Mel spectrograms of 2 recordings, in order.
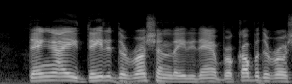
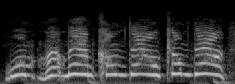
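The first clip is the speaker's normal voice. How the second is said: high, slow mock police plea; pleading cop; slower than usual. Storyteller voicing police pleading with knife-wielding woman, high slow mock plea. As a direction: beg her to calm down like a rattled cop. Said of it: "the police are like".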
